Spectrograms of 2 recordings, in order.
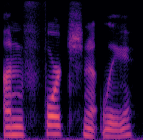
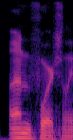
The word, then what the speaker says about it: unfortunately: The stress is on the second syllable. Four. So, try to break it down into smaller chunks. Unfortunately.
